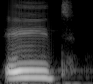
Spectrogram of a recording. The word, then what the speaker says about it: eight: how do we write how do we write eight eight G we did not hear gong not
